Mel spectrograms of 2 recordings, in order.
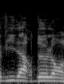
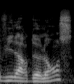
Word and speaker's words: Villard-de-Lans: Ici, il n'y en a pas, et en posant la question, en fait, on dit soit Villard-de-Lans, soit Villard-de-Lans. Ça dépend des familles, ça dépend d'où on vient, donc on dit ce qu'on veut, en fait.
